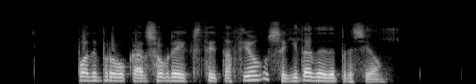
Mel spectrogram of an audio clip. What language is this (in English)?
Galician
